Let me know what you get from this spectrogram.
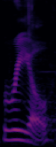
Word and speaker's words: real: Our currency is the real, real. It's spelled real.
